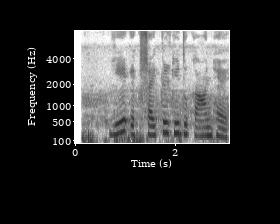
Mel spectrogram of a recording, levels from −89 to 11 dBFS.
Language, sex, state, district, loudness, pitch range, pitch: Hindi, male, Haryana, Jhajjar, -14 LUFS, 180-235 Hz, 205 Hz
